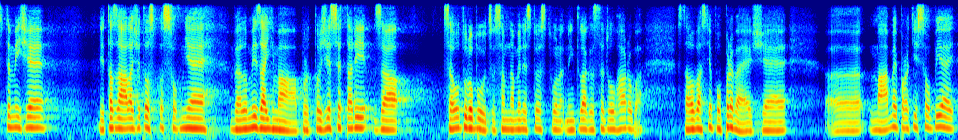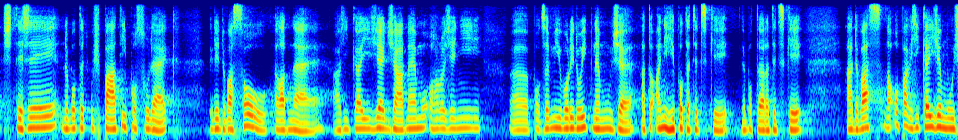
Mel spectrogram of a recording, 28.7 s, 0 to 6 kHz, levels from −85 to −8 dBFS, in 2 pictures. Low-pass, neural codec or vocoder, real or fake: 5.4 kHz; codec, 24 kHz, 0.5 kbps, DualCodec; fake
